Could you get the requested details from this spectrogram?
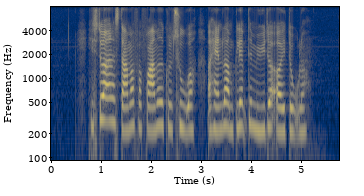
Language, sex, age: Danish, female, 22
